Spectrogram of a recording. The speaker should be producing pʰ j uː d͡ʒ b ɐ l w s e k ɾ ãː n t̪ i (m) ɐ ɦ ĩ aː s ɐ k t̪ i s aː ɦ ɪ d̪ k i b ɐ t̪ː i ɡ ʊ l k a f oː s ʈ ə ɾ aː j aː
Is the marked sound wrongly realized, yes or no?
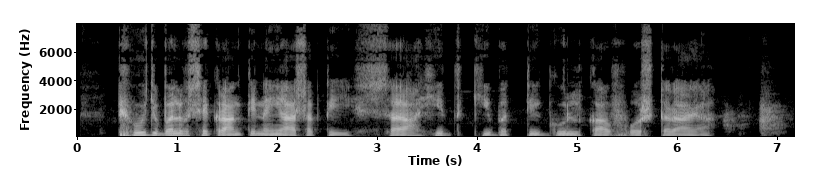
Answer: yes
